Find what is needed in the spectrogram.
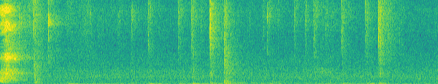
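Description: A brief laugh, then faint computer keyboard typing: scattered key clicks as a search term is typed.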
